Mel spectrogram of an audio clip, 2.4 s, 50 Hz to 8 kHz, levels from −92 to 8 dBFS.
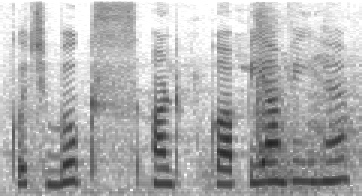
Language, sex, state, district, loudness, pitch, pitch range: Hindi, female, Bihar, Patna, -17 LUFS, 275 Hz, 240-285 Hz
